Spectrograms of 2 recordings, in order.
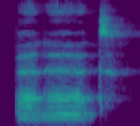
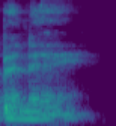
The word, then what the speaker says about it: Bennett: Bennett, not Benet. Bennett. Binet. You'll get it close, but it's Bennett, you see.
